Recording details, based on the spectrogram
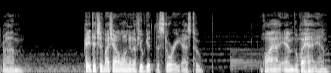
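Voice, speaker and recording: A man's voice: lowish voice, steady tone, moderate pace, darkish tone, soft background music. A man who works as an acting and performance coach, chatting casually with viewers on a live stream. He sounds tired, his voice is wearing thin, and he rambles earnestly, restarting his words as he goes.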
